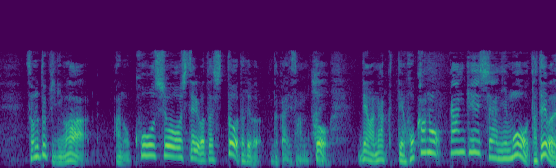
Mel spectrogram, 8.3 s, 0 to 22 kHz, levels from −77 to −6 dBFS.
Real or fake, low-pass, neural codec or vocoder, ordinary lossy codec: fake; 7.2 kHz; vocoder, 44.1 kHz, 128 mel bands every 256 samples, BigVGAN v2; none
